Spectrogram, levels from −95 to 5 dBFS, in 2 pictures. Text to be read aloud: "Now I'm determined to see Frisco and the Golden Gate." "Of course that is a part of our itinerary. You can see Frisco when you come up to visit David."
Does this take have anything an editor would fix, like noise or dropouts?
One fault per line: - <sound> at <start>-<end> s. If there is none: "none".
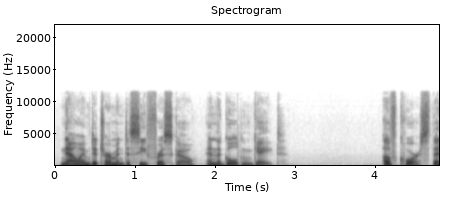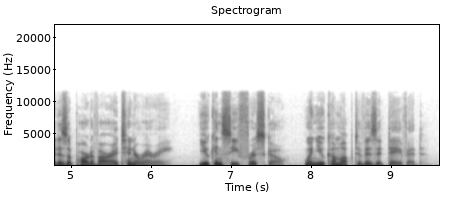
none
